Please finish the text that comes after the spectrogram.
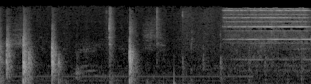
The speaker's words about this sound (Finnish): Jaa, puhelin soi, täytyy mennä vastaan. Äkkiä, joo. Kukahan se on?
